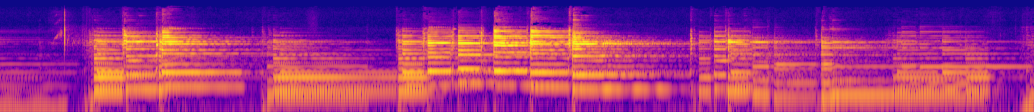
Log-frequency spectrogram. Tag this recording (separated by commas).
Plucked string instrument, Musical instrument, Music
